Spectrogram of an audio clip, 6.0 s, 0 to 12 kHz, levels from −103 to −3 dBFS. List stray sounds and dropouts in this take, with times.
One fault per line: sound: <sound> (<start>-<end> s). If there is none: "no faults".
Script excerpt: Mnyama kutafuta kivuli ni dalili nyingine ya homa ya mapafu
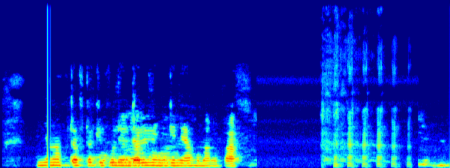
sound: dropout (0.6-0.7 s)
sound: laugh (4.3-5.5 s)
